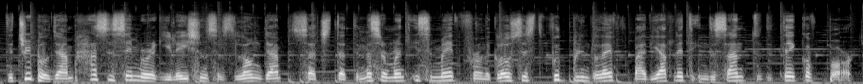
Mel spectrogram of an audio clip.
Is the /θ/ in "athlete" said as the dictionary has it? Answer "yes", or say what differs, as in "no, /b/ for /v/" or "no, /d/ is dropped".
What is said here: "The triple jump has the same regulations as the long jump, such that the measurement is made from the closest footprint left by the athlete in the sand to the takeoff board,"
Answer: no, /t/ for /θ/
